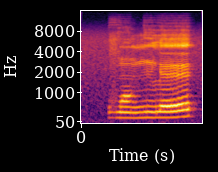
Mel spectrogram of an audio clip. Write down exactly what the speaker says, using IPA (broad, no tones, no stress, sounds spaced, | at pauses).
v ɔ̃ ŋ ĩ l ɛ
